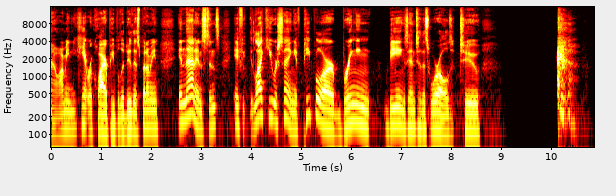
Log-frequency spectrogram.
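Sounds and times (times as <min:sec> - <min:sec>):
speech: 0:00.2 - 0:08.8, 0:10.1 - 0:10.6
person sneezing: 0:10.1 - 0:10.7.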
